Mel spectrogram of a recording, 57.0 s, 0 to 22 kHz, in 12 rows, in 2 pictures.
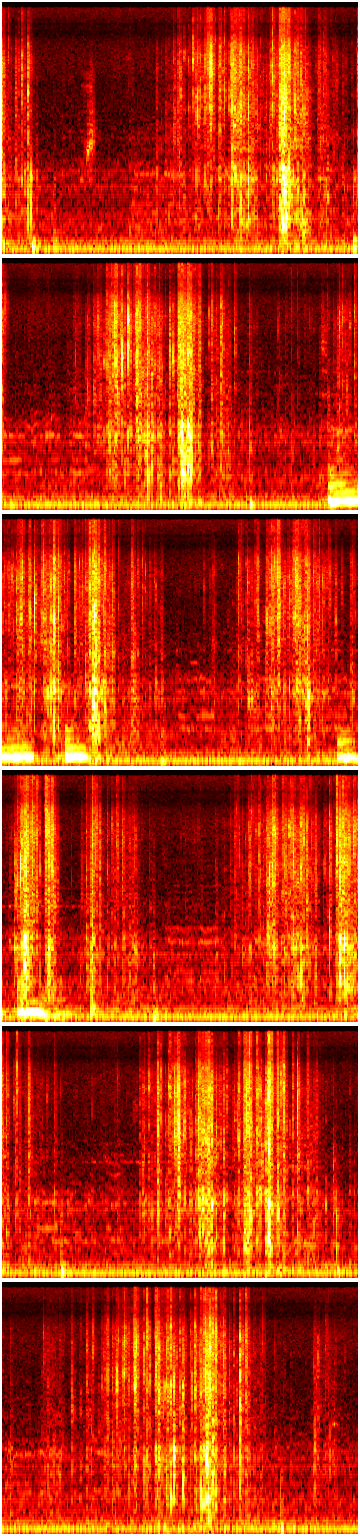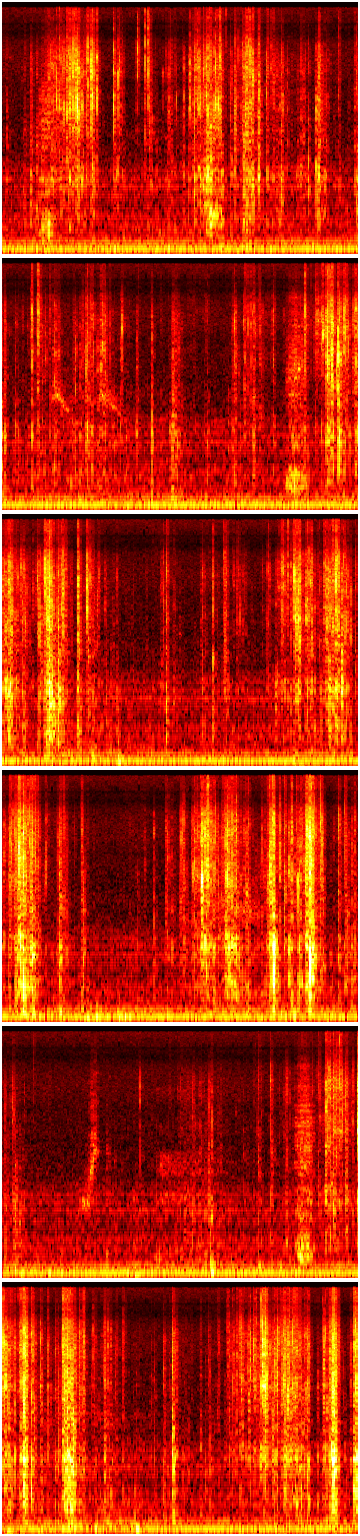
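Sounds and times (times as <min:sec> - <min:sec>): foil wrappers crinkling and ripping: 0:00.0 - 0:00.5, 0:02.0 - 0:04.9, 0:05.7 - 0:19.8, 0:20.6 - 0:43.9, 0:44.6 - 0:47.8, 0:49.9 - 0:56.9
steady low hum: 0:00.0 - 0:56.9.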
